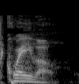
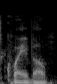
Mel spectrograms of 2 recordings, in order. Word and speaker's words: Quavo: Well, we learned it's Quavo. – It is Quavo. – Mm-hmm. Yeah. – Which, if you're going to spell that phonetically, it should be K-W-A-Y, not K-W-E-I, Quavo, and whatever.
